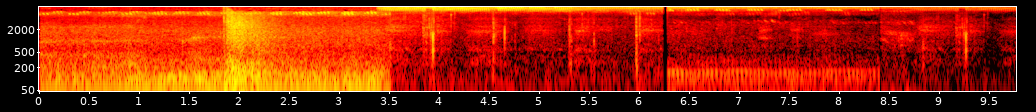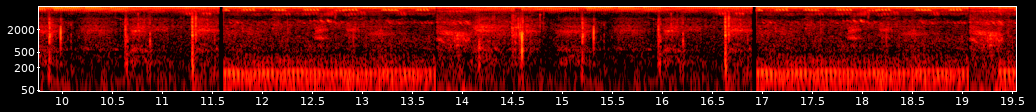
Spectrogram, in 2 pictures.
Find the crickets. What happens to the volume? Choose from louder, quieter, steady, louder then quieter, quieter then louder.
quieter.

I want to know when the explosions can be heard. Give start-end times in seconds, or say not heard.
1.8-2.9.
